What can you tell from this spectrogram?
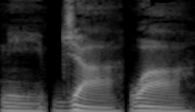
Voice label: "nijawa", concat syllables; Affixing experiment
